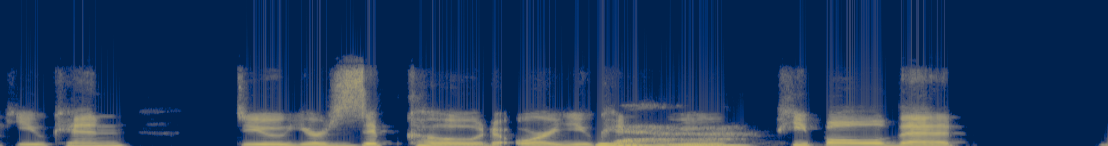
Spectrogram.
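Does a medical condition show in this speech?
No.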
